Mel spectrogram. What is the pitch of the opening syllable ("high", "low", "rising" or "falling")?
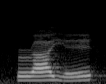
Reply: rising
